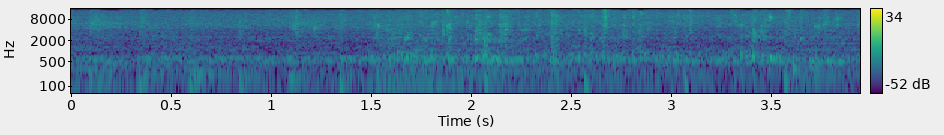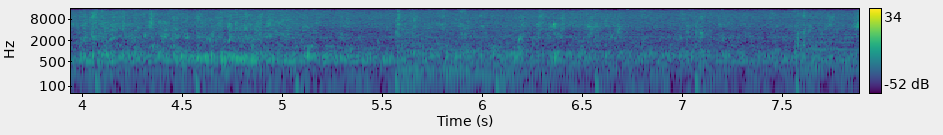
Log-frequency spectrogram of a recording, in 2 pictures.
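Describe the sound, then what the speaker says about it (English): Water rushes from a water heater drain valve out through a hose, a continuous gushing, bubbling flow with small splashes, fairly faint and steady throughout. "So with my screwdriver I'm opening the valve counterclockwise, and that should start pushing water out the hose."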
